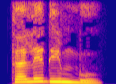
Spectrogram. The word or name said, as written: ತಲೆದಿಂಬು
